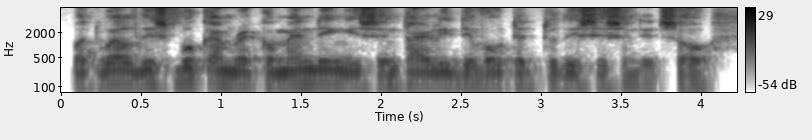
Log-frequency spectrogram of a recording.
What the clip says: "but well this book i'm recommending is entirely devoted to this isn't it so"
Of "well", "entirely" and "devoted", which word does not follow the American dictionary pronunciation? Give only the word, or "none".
none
